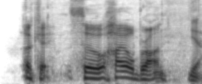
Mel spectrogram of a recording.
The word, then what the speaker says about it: Heilbronn: Is it Heil? It is. I just goofed. In German, you do the second syllable. Okay. For an EI. Okay. So Heilbronn. Yeah, Heilbronn, sorry.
